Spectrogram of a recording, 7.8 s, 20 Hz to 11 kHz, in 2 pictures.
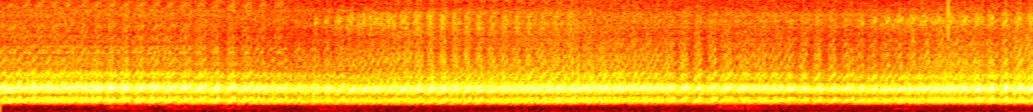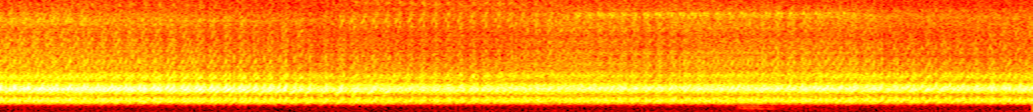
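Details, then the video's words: Early June 2022 in Northwest Wisconsin: gray tree frogs trilling together, recorded in stereo ORTF with small condenser microphones. A thick continuous chorus briefly grows louder midway, with an unidentified second frog species mixed in. "Gray Tree Frog Calls"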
